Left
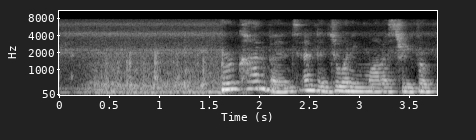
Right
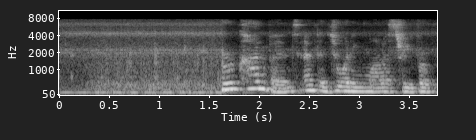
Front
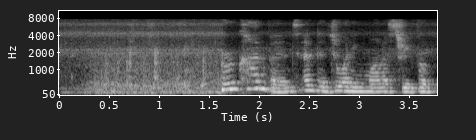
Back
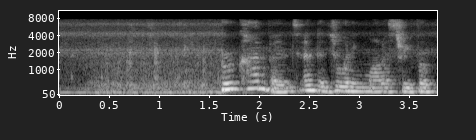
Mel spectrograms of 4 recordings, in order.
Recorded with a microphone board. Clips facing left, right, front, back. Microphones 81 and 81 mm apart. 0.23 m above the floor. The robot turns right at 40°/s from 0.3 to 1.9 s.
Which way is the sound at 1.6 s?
60° left.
